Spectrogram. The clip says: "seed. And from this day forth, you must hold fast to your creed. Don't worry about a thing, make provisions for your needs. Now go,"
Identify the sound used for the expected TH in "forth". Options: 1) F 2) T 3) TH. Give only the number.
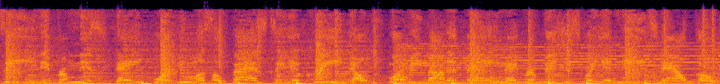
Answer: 1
